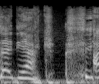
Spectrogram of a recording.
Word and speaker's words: Enyaq: It is Enyaq. I know it's Enyaq.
